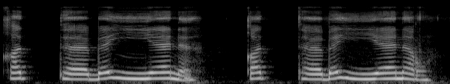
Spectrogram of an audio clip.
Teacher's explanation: Dengan dileburkan langsung kepada huruf t-nya. Jadi bunyi dal sukun atau pantulan dari huruf dalnya ditiadakan.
